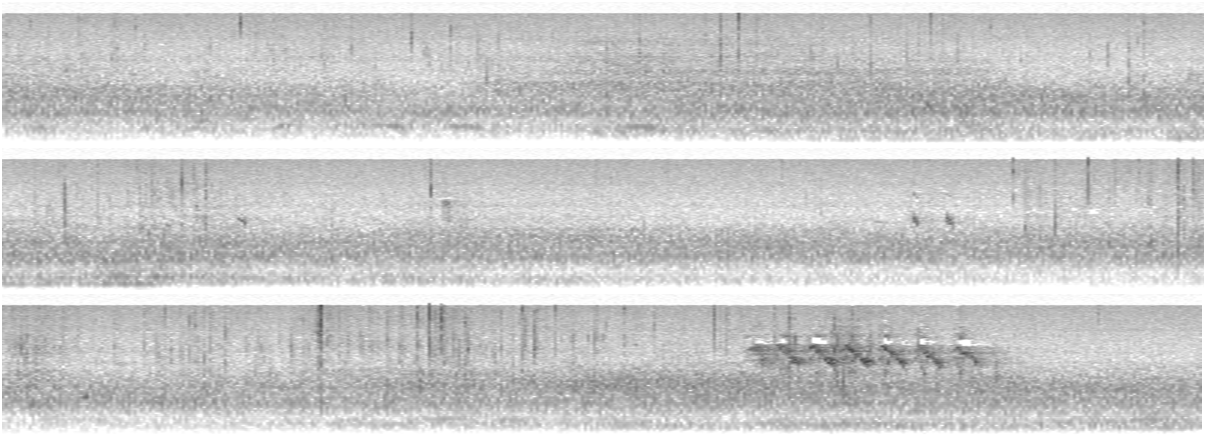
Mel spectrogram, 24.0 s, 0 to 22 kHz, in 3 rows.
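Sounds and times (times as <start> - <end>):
steady outdoor hiss: 0.0 - 24.0
bird chirping: 21.0 - 22.7.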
